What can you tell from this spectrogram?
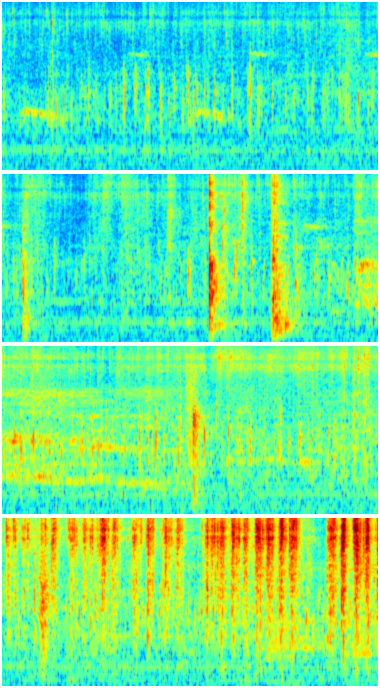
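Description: Rendang sauce simmering in a pan with a faint, steady bubbling crackle, and a metal spoon clinking against the pan three times. Near the end, a denser crackling as a seasoning packet is emptied into the pan.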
